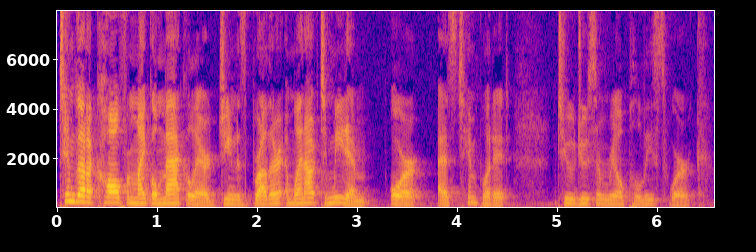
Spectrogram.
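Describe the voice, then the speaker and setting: A woman's voice: on the low side, fairly quick, close to an everyday voice. A woman playing a cool, capable police detective in an audio drama, matter-of-fact with a dry edge. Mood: irritated, decisive.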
